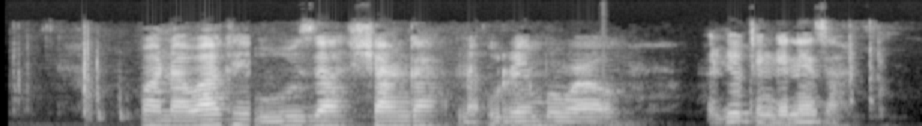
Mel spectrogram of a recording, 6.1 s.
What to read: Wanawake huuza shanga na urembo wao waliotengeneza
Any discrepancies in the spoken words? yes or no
no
